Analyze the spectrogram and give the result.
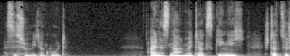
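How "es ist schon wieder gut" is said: much softer, barely voiced, trying to smile; smiling whisper. A narrator's reading. Mother quietly reassuring her son with a smile. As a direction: hush him gently with a tired smile. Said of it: "versuchte sie zu lächeln und flüsterte".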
